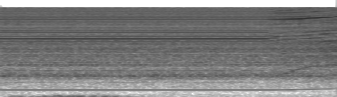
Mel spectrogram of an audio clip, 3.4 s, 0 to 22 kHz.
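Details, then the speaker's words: Air-cooled 1.5 kW CNC spindle driven by a VFD (24,000 rpm max), stepped through speeds of about 6,000–18,000 rpm: a clean, steady high whine near 300 Hz climbing slightly at the end, no rattle, a bit louder than a water-cooled one; normal running. "this version is the air-cooled one so okay it's make a little noise more than the water bullet but by far I'm very pleased with the results that it's given me"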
